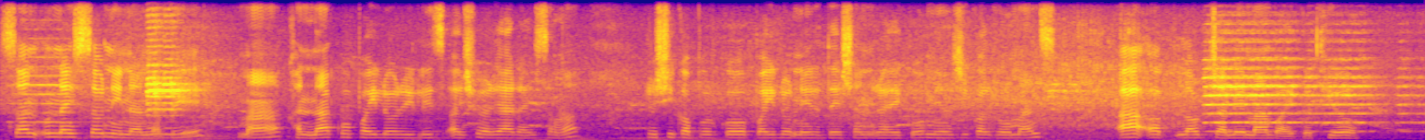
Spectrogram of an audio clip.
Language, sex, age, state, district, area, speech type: Nepali, female, 60+, West Bengal, Kalimpong, rural, read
